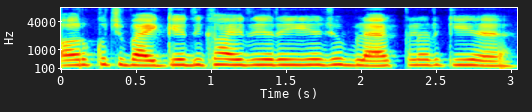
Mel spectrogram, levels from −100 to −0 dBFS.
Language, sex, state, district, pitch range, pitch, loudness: Hindi, female, Odisha, Khordha, 245-265 Hz, 260 Hz, -16 LUFS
